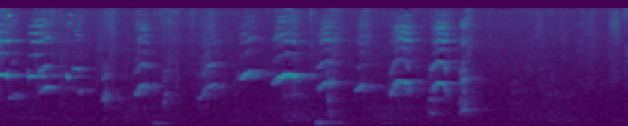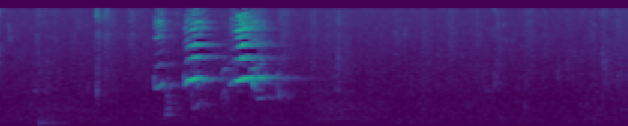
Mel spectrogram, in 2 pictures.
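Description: Newborn puppies squeaking and whimpering: a quick run of short high squeaks over the first three seconds, then two loud cries about five and a half seconds in, with a few soft low thumps among them.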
